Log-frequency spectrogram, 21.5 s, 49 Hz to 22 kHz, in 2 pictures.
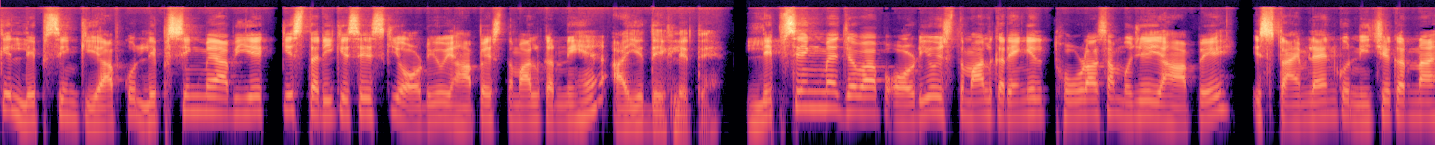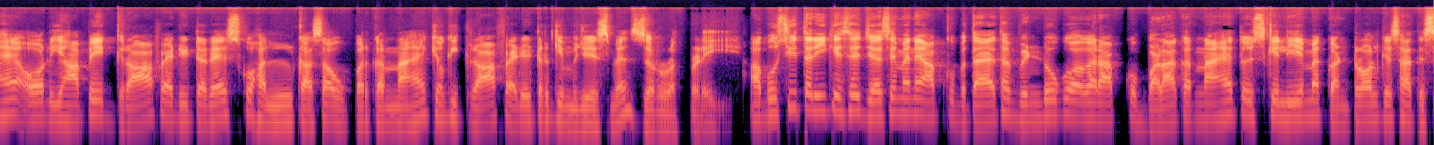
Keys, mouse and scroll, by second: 1.3 middle click, 9.3-21.1 drag.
